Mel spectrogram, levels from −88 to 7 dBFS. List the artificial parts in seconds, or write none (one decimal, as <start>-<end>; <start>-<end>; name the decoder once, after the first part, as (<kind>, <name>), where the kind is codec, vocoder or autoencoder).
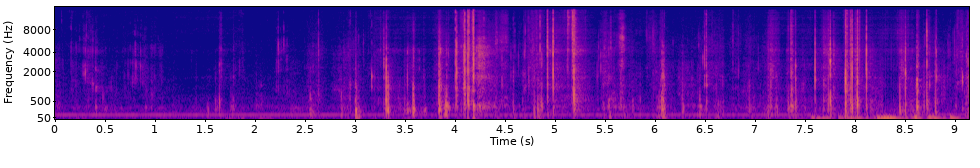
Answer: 1.2-1.8 (codec, SNAC); 3.2-4.0; 4.8-5.4; 7.1-8.6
